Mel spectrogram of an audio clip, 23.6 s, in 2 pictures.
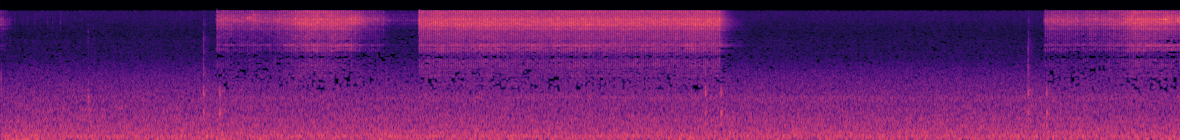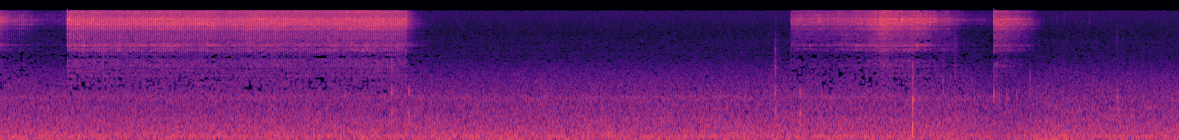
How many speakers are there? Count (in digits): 0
